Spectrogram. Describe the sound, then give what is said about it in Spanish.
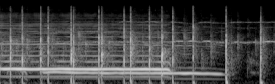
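Scattered, uneven hand claps for a guest being introduced ring out loudly over a steady sustained electronic tone, the claps thinning to a couple of sharp final ones after the tone stops. “¡Venga ese aplauso!”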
